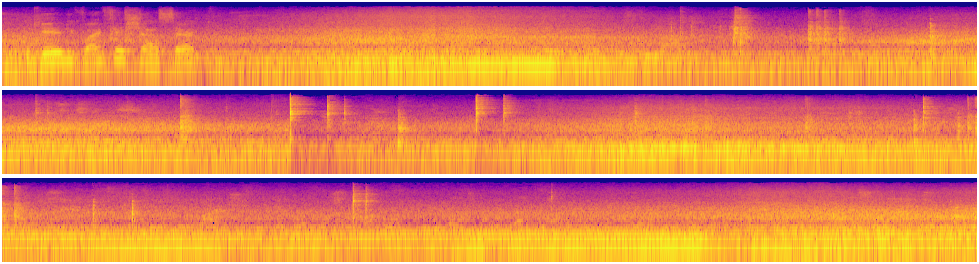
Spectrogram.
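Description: Metal clinks and scrapes against a thin aluminium lid.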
